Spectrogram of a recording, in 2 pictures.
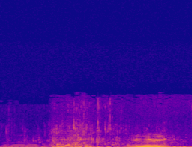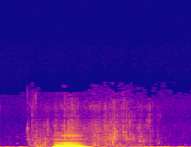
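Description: A hooked fish thrashing and splashing at the water's surface on the end of a fishing line. About three seconds in, a voice calls out loudly once over the splashing.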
